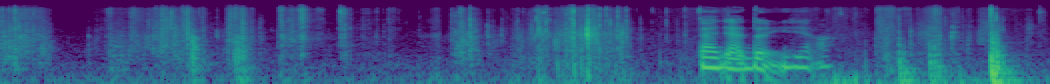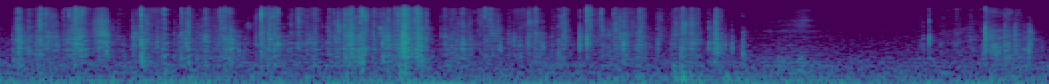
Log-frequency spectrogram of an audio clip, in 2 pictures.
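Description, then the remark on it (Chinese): A person takes a tissue to blow their nose; the tissue paper crinkles and rustles in a long series of dry, irregular crackles, swelling to a louder burst of handling midway, while the person says a few brief words. “等一下啊，我拿张纸，我老擤老擤鼻涕不太好，是不是？”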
